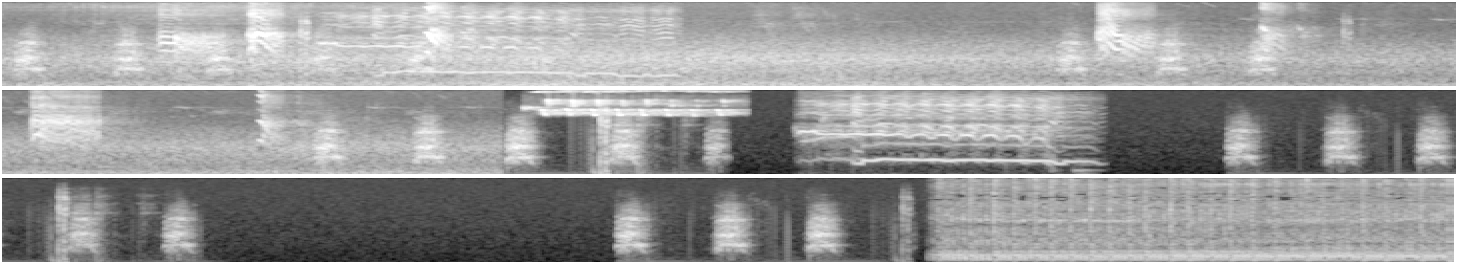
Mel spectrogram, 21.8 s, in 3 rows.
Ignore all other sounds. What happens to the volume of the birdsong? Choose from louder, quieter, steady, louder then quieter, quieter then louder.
quieter.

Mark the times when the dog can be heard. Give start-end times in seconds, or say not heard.
0.1-2.2, 5.2-6.8, 8.8-10.9, 13.4-15.6, 17.6-19.1.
